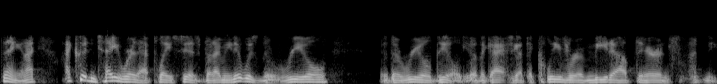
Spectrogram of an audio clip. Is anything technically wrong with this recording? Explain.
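Yes. Throughout, the AMR narrowband mobile codec is audible. Its low-bitrate vocal-tract model, which fits about 7.4 kbps, makes the speech buzzy and synthetic. A spectrogram shows a hard ceiling at 4 kHz.

There are lost AMR speech frames between "know the" and "got the cleaver of" (4.99–5.11 s), and again at 6.82–6.96 s. In each gap the decoder repeated its last pitch and vocal-tract settings at falling gain, which fits three or four missing 20 ms frames. The sound is drawn out and fading, seen as a shrinking waveform envelope with smeared, flat harmonics.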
